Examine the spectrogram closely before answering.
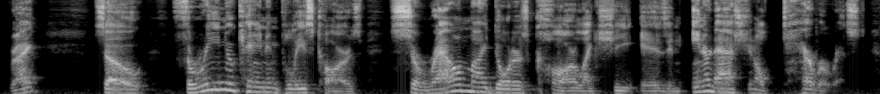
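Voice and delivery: ordinary delivery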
